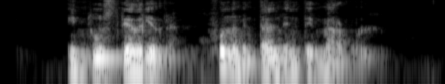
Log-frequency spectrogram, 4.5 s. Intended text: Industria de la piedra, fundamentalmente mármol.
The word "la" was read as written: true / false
false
